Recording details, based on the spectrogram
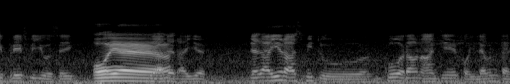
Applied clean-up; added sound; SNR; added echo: none; none; none; none.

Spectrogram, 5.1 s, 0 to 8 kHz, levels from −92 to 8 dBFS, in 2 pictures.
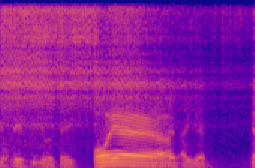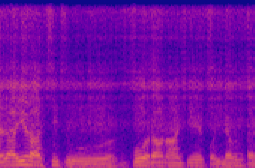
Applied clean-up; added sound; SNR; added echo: neural mask model RNNoise.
